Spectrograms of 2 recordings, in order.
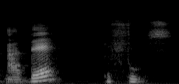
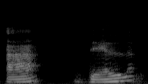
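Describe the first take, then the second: First: Adelphus broken too early, a slow "a-de", pause, then "phus"; wrong syllable split. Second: Adelphus in slow pieces, "a, del, phus"; correct syllable split. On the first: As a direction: split Adelphus before the l, slowly. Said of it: "not Adelphus". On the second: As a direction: close the middle of Adelphus on the l, then pause before "phus". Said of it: "pronounced separately". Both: Shown as a demonstration.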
